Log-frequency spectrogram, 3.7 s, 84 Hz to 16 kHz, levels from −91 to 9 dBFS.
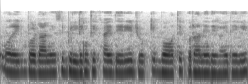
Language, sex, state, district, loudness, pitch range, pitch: Hindi, female, Delhi, New Delhi, -16 LUFS, 175-185 Hz, 180 Hz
